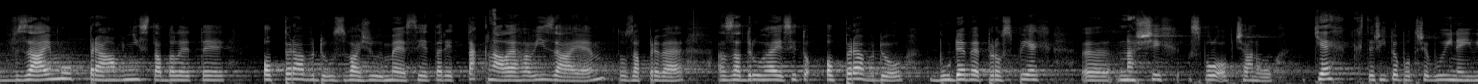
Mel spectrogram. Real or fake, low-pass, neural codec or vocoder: real; 14.4 kHz; none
